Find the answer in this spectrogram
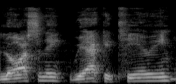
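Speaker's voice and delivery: fake, put-on New York accent. Mocking an Australian actor's put-on New York accent. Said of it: "he does this New York accent. He goes".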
